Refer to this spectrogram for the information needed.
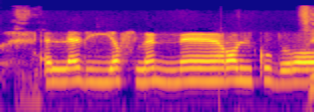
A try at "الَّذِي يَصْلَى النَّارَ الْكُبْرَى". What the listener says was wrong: في برضو النون مشددة هنا برضو في النار. الذي يصلى النار، انت قلت ايه؟ ويتجنبها، يبقى برضو الذي يصلى النار.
